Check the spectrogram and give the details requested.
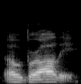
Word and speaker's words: O'Bradaigh: will bear you know o broi so I want people I want people to learn how to pronounce my last name that's just just say it like Mayweather ory exactly easy exactly well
